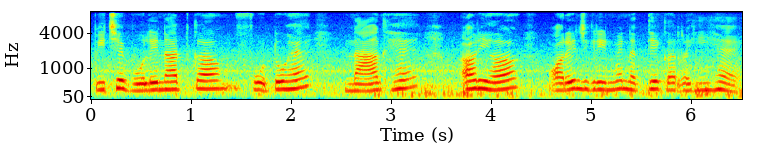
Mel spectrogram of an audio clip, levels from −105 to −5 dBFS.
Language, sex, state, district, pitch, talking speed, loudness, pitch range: Hindi, male, Maharashtra, Mumbai Suburban, 230 Hz, 145 wpm, -18 LUFS, 210-245 Hz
